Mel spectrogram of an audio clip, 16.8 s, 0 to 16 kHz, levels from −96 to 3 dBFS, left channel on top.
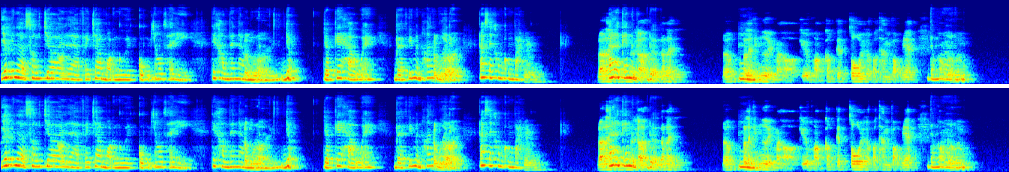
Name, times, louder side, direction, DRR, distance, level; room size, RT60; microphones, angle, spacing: voice 1, 0.0-3.1 3.5-4.9 5.4-6.2 6.6-7.6 8.0-8.7 10.1-11.0 12.3-12.6 15.5-16.1, left 1 dB, 15° left, 2 dB, 2.3 m, -22 dB
voice 2, 1.0-1.4 4.0-4.6 7.2-7.7 8.7-9.0 10.0-11.4 12.0-16.1, right 2 dB, 35° right, 1 dB, 3.7 m, -28 dB
14.5 x 10.5 x 4.3 m, 0.34 s
head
